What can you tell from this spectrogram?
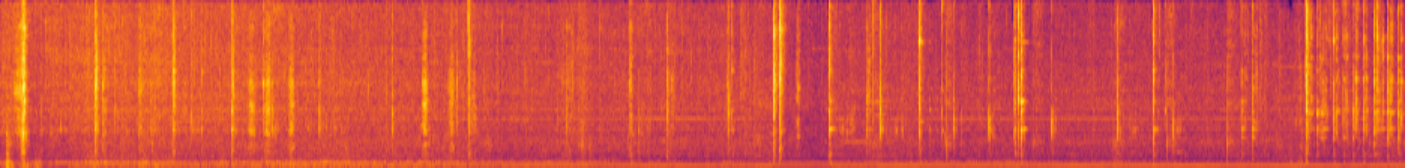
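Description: A wooden spoon scrapes and knocks against a stainless skillet and a plate as pieces of braised fish are lifted out of the sauce, in many short irregular clicks. A steady faint hum runs underneath, and a soft bubbling hiss from the simmering sauce fades over the first few seconds.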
